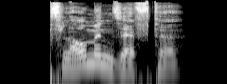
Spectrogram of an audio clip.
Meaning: nominative/accusative/genitive plural of Pflaumensaft
- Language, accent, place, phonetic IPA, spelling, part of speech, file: German, Germany, Berlin, [ˈp͡flaʊ̯mənˌzɛftə], Pflaumensäfte, noun, De-Pflaumensäfte.ogg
